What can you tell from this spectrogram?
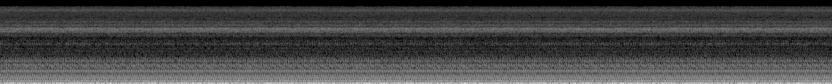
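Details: Aerosol nebulizer compressor running continuously, recorded as an ASMR white-noise track for sleep and relaxation: a steady deep motor hum with a faint hiss throughout.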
